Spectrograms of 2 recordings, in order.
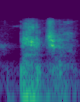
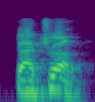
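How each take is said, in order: First: Hushed, voiceless move call; mock whisper. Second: Mildly called-out move name; mock shout. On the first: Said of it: "whispering in their ear". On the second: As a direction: call the move, only half shouting. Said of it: "practically shout out what the next".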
